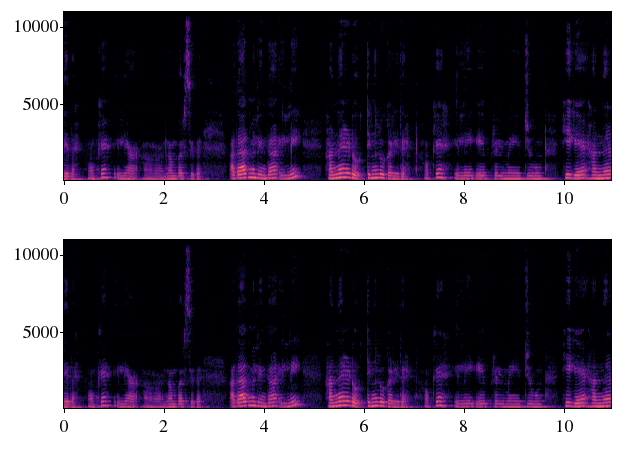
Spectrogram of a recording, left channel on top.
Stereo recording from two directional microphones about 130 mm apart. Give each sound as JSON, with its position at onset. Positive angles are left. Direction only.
{"t": 0.0, "sound": "speech", "side_deg": 25}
